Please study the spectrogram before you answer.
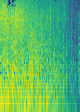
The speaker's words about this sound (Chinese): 下面马上进入到今天的生活大爆炸环节， 瞬间爆炸。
